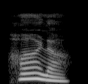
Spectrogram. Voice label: "ಹೂಳ್", Kannada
